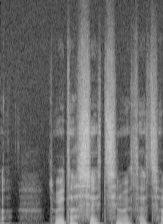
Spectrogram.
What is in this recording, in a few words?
"sut", Welsh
